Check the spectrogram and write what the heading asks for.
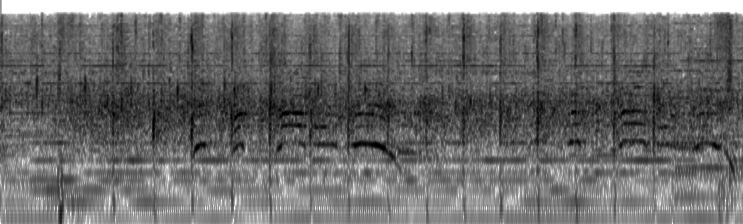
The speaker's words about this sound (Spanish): Dale un aplauso grande al Señor en este primer mensaje del año. Bendito sea Dios.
